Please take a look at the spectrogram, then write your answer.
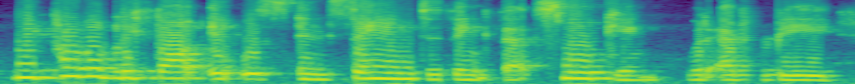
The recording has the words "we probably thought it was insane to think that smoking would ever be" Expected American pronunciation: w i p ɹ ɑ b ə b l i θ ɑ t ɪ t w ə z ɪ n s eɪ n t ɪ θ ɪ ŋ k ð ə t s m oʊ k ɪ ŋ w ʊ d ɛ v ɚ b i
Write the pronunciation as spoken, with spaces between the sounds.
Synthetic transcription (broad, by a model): w i p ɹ ɑ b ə b l i θ ɑ t ɪ t w ə z ɪ n s eɪ n t ɪ θ ɪ ŋ k ð ə t s m oʊ k ɪ ŋ w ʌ d ɛ v ɚ b i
